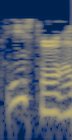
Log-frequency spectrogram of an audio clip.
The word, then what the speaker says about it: Ishtar: Easter, as we know it, comes from the ancient pagan festival of Astarte, also known as Ishtar, pronounced Easter.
